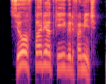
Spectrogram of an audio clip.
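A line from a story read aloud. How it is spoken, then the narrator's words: Cheerful reply. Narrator (Russian): бодро ответил Саня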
